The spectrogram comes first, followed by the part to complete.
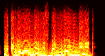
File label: voice message commander wounded, crew tanks portuguese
